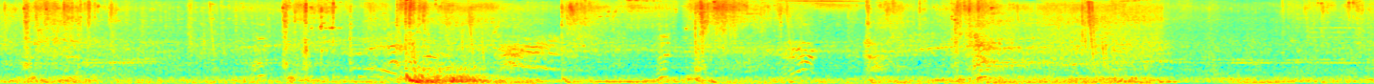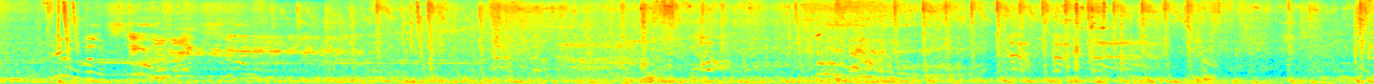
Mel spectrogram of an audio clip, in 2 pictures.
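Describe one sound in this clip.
Laser beams hum and crackle.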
